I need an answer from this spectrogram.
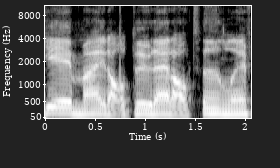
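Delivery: laid-back, chilled-out Australian sat-nav style accent. Explaining which voice they would pick for Alexa, the speaker does the TomTom Australian voice. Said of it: "You did a great accent just there".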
